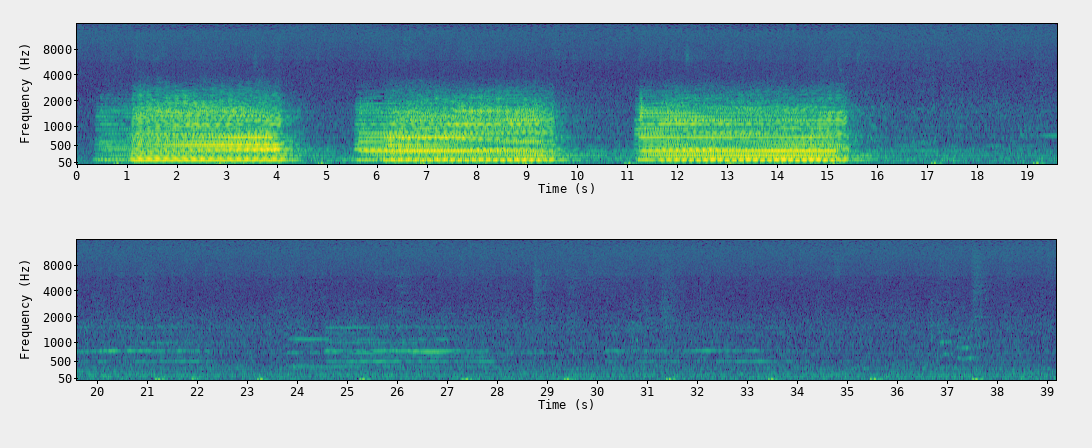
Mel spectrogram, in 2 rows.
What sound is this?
Queen Mary 2 II
I recorded this track with a Zoom H4 on St. Pauli, Hamburg backyard 700 m away
mary, harbour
